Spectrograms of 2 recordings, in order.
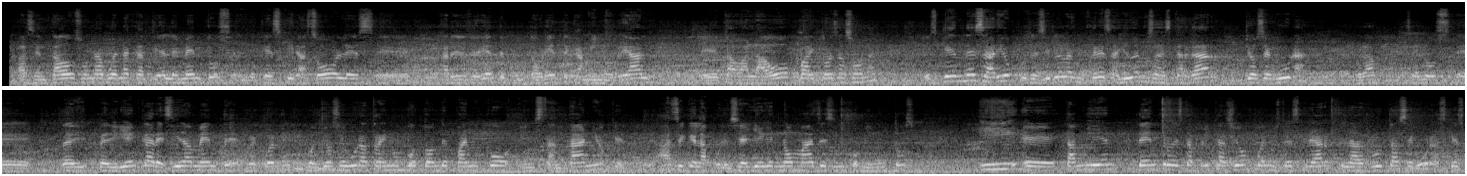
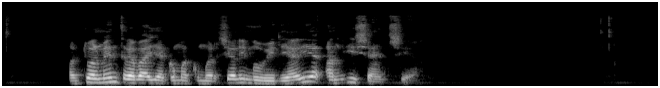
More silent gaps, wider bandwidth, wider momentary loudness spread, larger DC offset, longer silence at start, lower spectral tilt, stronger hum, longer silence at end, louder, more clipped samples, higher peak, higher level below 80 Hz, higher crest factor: neither; first, 16 kHz vs 11.5 kHz; second, 5 LU vs 18 LU; neither; second, 0.05 s vs 0.7 s; about the same, -6.5 dB/octave vs -6 dB/octave; neither; second, 0 s vs 2.45 s; about the same, -17 LUFS vs -18 LUFS; neither; about the same, -2 dBFS vs 0 dBFS; first, -36 dBFS vs -70 dBFS; second, 14 dB vs 20 dB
